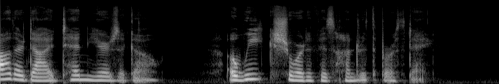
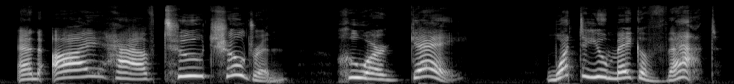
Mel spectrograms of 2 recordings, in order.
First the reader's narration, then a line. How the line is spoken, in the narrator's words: him shouting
